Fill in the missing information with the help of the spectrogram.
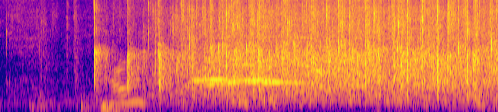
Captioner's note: audience applauds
